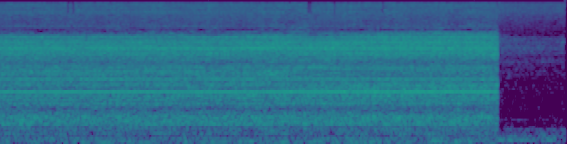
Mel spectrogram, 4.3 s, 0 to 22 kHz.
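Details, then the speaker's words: Ryobi RYI1000 1800 W power station being charged, noise test of the power brick: soft steady hiss with a faint fixed whine while charging, then it drops away; ordinary charger noise, nothing wrong. "just doing a quick noise test this is just a charging charging the power station I want you to hear the power brick so right now it's off let me go plug it in"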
